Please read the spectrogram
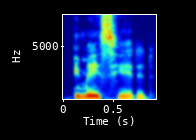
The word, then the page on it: emaciated: American English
